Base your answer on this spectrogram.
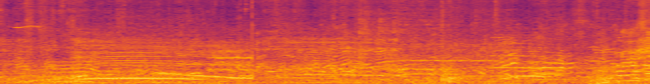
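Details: Huge Pegon bull at a busy cattle market in Indonesia gives a long, low moo lasting nearly two seconds, slightly falling at the end, followed by fainter lowing amid bargaining voices and crowd noise.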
